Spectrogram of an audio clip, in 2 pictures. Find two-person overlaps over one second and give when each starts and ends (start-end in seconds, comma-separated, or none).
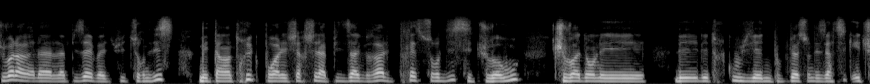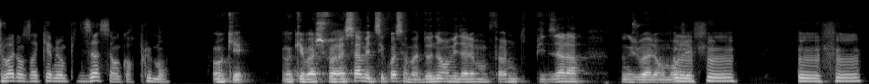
none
